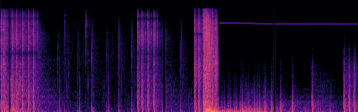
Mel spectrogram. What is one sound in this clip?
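Rapid bursts of rifle fire crack close by.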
